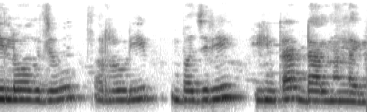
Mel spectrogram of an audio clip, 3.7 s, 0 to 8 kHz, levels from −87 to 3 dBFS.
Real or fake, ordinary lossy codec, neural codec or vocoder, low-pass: real; none; none; 7.2 kHz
